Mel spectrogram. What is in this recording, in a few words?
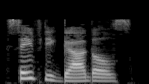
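"safety goggles", British English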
